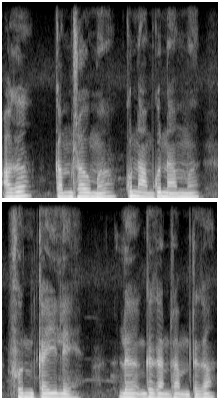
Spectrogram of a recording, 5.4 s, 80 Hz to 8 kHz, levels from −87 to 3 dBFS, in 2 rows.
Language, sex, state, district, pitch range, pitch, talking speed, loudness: Wancho, male, Arunachal Pradesh, Longding, 145-160 Hz, 150 Hz, 110 wpm, -13 LUFS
